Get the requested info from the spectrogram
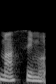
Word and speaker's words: Massimo: So it's Massimo.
